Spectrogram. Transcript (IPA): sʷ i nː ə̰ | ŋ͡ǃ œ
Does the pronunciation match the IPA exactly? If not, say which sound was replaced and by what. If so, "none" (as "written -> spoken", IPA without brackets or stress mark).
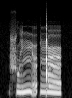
none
